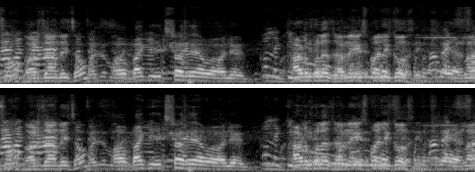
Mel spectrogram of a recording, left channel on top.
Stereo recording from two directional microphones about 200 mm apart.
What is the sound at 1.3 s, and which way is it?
A man's voice, 25° right (ahead or behind).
